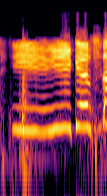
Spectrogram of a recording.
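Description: A boy singing: one long held note lasting just over a second, then a short second note near the end.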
